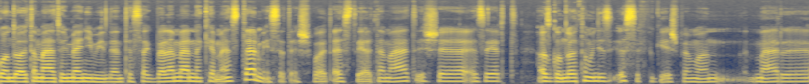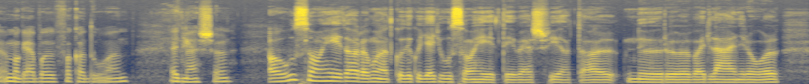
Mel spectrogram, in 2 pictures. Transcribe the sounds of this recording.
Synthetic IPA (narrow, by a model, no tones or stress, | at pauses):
ɡo̞nd̪o̞lt̪ɒmaːt̪ho̞ɟmɛɲːimind̪ɛnt̪ːɛsɛɡ̚bɛlɛmɛrnɛkɛmʔɛst̪ɛrmḛːsɛt̪ɛʃʋo̞̰lt̪ɛ̰st̪ḛːlt̪ɛmaːt̪eːʃɛ̰zeːrt̪ | ɒszd̪ɡo̞nd̪o̞lt̪ɒmhoɟɛzøsːɛfyɡːeːʒbɛɱvɒnmaːrmːɒɡaːboːlfɒkɒd̪o̰ːɒn | ɛɟmaːʃːɒːl | ɒhuso̞nɦeːt̪ɒrːɒvo̞nɒt̪ko̞zikho̞ɟɛchuso̞nɦeːt̪eːvɛʃfijɒt̪ɒlnøːɾøːlvɒɟlaːɲroːl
